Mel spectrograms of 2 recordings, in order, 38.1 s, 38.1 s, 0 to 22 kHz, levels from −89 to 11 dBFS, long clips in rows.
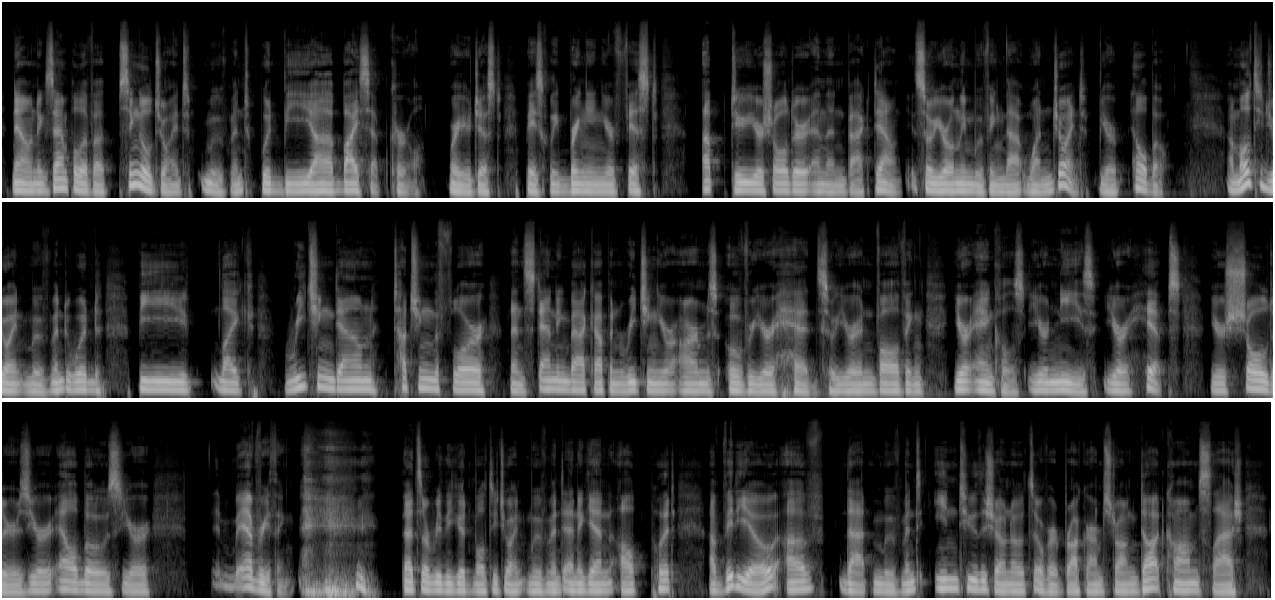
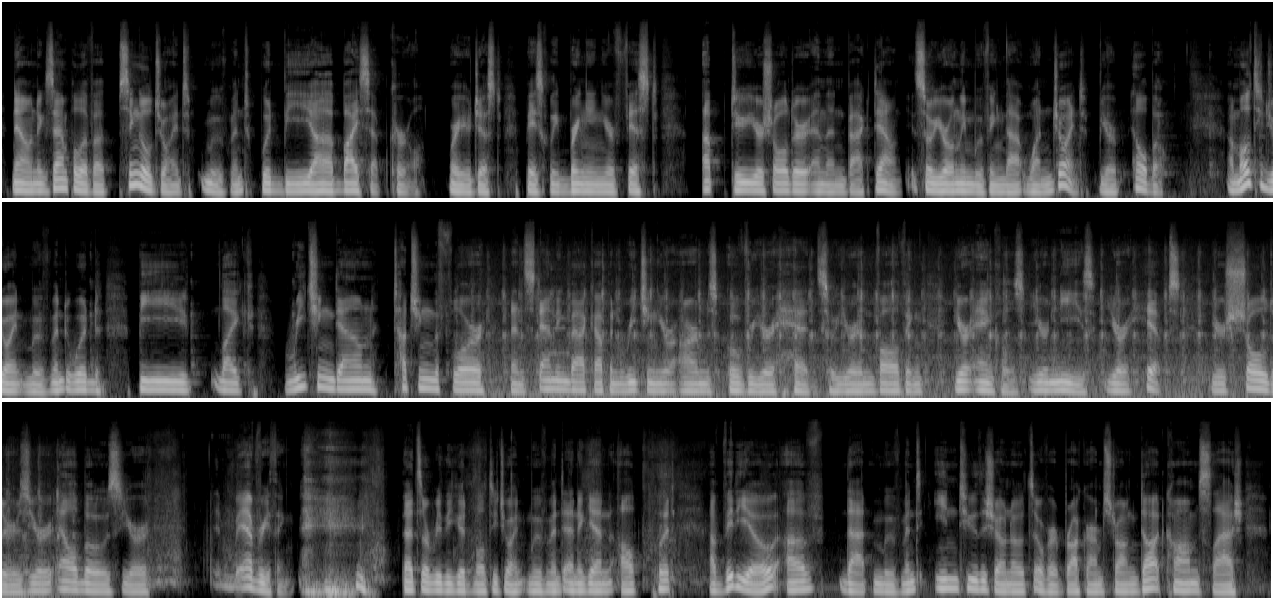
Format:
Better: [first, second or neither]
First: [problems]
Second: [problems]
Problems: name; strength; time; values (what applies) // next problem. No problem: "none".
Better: first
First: none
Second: household noises; noticeable; from 9.5 s on; 20 dB below the speech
